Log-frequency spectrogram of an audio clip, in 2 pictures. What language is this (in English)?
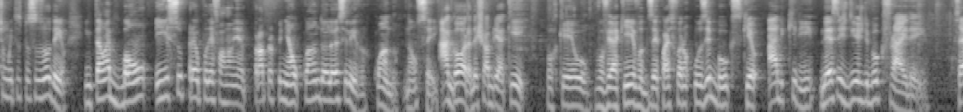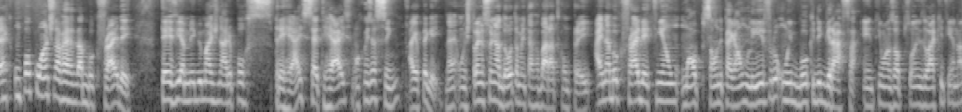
Portuguese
